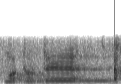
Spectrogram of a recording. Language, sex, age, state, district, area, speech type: Bodo, male, 45-60, Assam, Chirang, urban, conversation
